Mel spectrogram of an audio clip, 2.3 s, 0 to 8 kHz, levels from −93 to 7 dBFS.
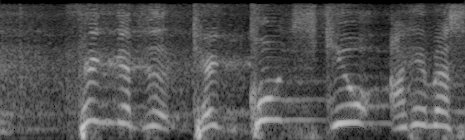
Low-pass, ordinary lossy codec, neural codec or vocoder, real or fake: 7.2 kHz; MP3, 64 kbps; codec, 16 kHz in and 24 kHz out, 1 kbps, XY-Tokenizer; fake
